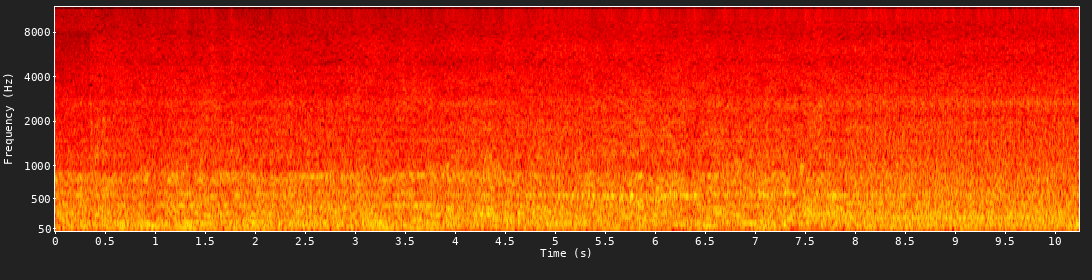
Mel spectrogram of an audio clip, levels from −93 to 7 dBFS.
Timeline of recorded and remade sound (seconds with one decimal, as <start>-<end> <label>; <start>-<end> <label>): 0.0-2.4 remade; 2.4-3.0 recorded; 3.0-4.7 remade; 4.7-5.3 recorded; 5.3-7.9 remade; 7.9-10.2 recorded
